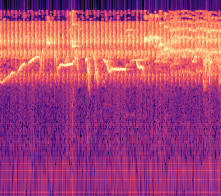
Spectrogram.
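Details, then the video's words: Cucak cungkok bulbul master song for stirring a magpie-robin; rising whistled glides and clear slurred notes follow one another, accompanied by a continuous high, grainy hiss. "Masteran cucak cungkok bangkitkan emosi kacer"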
